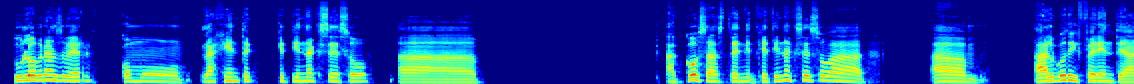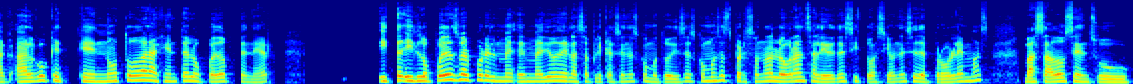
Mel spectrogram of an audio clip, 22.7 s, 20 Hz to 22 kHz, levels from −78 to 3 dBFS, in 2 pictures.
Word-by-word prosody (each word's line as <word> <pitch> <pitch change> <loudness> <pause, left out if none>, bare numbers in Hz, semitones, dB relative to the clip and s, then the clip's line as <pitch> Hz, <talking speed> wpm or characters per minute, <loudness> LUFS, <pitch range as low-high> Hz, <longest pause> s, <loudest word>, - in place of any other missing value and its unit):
tú 200 - +2
logras 225 0 +5
ver 195 -1 +1 0.3
cómo 165 -4 -3 0.2
la 165 +1 -1
gente 185 +2 -2 0.2
que 185 - -2
tiene 175 +2 -2
acceso 165 -2 -2 0.3
a 130 -2 -1 1.9
a 155 0 0
cosas, 185 -8 +4
teni 170 -1 0
que - - -15
te - - -8
tiene 200 +3 0
acceso 215 -1 -1
a 170 -6 +1 0.6
am, 155 -4 0 0.5
a 165 - +6
algo 190 +6 +5
diferente, 170 -7 +2
ag 145 0 0
algo 170 +6 +2
que, 205 -3 -1
que 170 -3 +2
no 170 +3 -1
toda 220 +2 +4
la 210 -3 +4
gente 175 +2 -3
lo 180 -4 -2
puede 160 +1 +1
obtener 150 -3 -7 1.0
y 185 0 +1
te 205 +1 +4
y 195 - +6
lo 190 -2 +2
puedes 230 +3 +6
ver 240 -2 +5
por 235 -1 +1
el 205 - 0
me 185 0 -1
el 165 -2 -2
medio 170 +3 0
de 190 -1 +2
las 165 -3 -3
aplicaciones, 155 +1 -7
como 155 -4 -7
tú 145 +2 -2
dices, 145 +4 -5
cómo 175 +4 -4
esas 215 +1 -4
personas 170 +1 -2
logran 170 +3 +3
salir 150 -5 +1
de 170 +3 -3
situaciones 145 -2 -6
y 170 - -2
de 155 -2 +1
problemas 165 +10 -3 0.3
basados 155 +3 +3
en 155 -3 +1
su 135 -2 -2
170 Hz, 165 wpm, -24 LUFS, 155-190 Hz, 1.9 s, a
